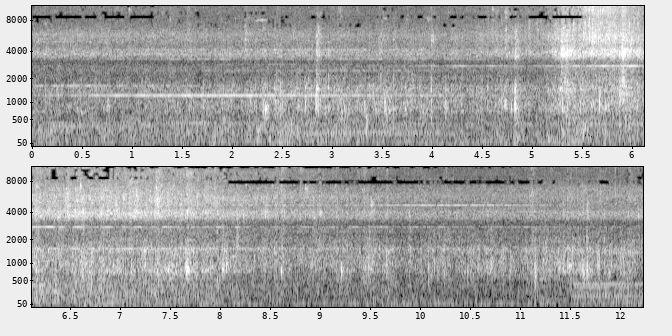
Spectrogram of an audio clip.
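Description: A vehicle driving on a rough back road: steady rumble of engine and tyres, with scattered knocks and rattles.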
